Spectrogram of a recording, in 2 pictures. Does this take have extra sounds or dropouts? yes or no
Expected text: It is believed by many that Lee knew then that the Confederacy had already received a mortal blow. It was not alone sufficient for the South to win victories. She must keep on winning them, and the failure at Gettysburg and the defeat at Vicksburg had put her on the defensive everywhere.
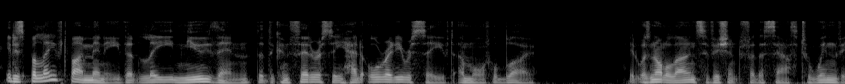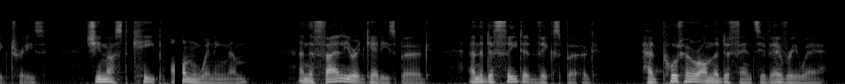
yes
